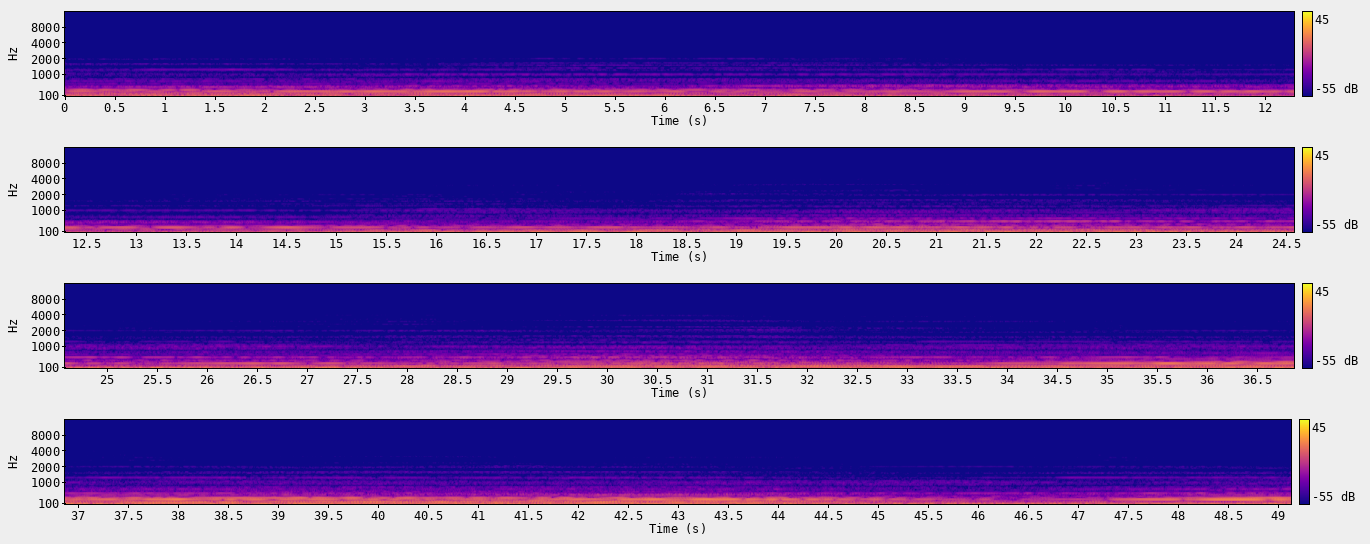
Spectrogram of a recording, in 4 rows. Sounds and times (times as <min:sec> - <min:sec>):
Music: 0:00.0 - 0:49.1.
